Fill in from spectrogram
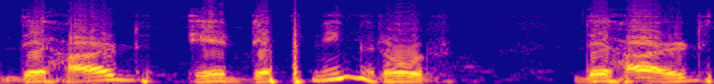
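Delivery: very slow, deafening stretched; slow dictation. Shown as a demonstration. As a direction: read the answer slowly. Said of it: "dictating the answer".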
